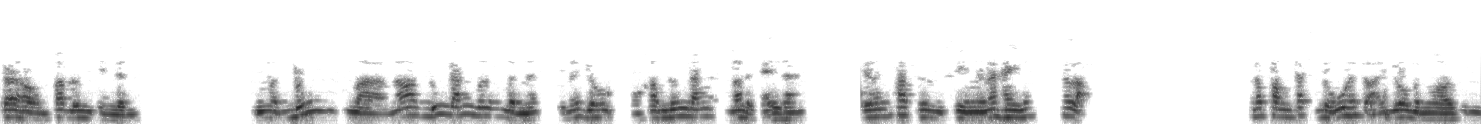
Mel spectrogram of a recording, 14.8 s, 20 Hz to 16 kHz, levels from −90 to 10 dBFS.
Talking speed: 180 wpm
